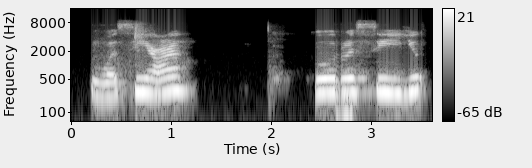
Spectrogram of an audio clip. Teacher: र मोटा होगा क्योंकि र से पहले पेश है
